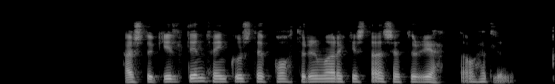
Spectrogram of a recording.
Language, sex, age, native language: Icelandic, male, 30-39, Icelandic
